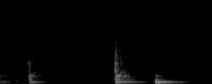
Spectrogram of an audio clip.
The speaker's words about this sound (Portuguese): Aqui, aqui é eu batendo no lado do violão.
